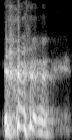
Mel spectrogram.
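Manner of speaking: loud burst of laughter. Real, not acted. Saver laughing about where her money goes. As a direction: laugh at your own spending.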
